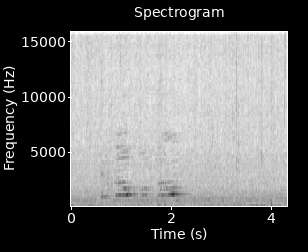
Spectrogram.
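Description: A high-pitched voice calling out twice briefly, about one and two seconds in, over a steady hiss with soft low thumps.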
